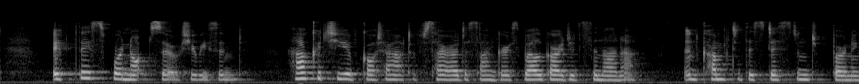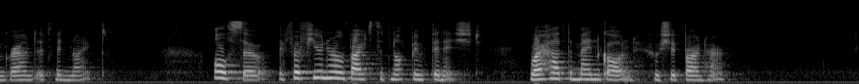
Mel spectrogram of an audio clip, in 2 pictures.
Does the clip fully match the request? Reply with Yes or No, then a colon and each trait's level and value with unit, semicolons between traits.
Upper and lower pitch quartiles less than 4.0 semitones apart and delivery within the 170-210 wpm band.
No: narrow, 2.5 semitones; average, 155 wpm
